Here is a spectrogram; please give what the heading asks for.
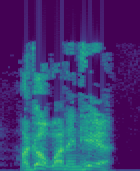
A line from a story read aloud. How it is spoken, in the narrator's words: shouted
